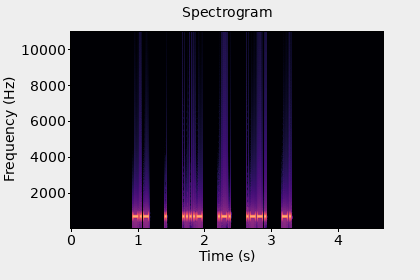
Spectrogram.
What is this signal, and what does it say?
Morse code, heard as a keyed tone, about 43 wpm, spaced as for 25 wpm, 700 Hz. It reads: KE4RPN
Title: USA Call Signs - 6 Characters - 3x Character Spacing - 45wpm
